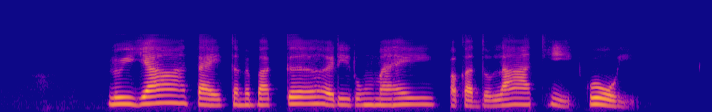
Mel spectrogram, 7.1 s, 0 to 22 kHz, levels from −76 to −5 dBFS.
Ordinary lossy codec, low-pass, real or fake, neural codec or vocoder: AAC, 64 kbps; 7.2 kHz; fake; codec, 16 kHz, 0.3 kbps, FocalCodec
